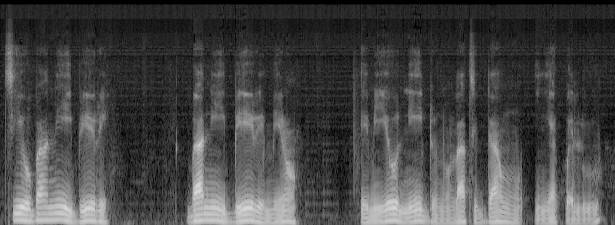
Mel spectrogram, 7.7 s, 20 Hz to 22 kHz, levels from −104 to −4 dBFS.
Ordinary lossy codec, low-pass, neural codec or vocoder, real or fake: Opus, 16 kbps; 19.8 kHz; none; real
